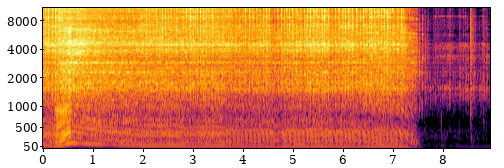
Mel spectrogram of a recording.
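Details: Stihl FS55 brushcutter that wouldn't start despite new plug and carburettor; fires at once, revs sharply, then holds a steady clean two-stroke buzz before shutdown. Cause was simply a clogged exhaust/muffler; runs properly now.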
